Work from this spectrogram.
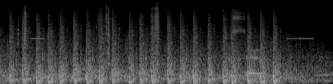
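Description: Rapid automatic gunfire in the survival game Rust, a dense run of evenly spaced shots lasting several seconds, loud and close, no voices over it.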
